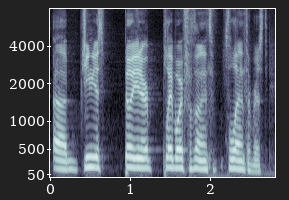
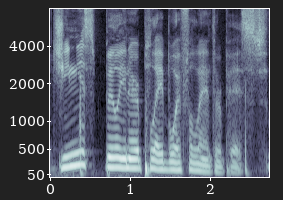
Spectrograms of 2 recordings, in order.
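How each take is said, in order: First: Listing each title. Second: Matter-of-fact list. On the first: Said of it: "they have Robert Downey Junior say the line like". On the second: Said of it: "He's not saying it super smart alecky". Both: Retold or imitated.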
